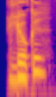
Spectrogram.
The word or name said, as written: lukket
